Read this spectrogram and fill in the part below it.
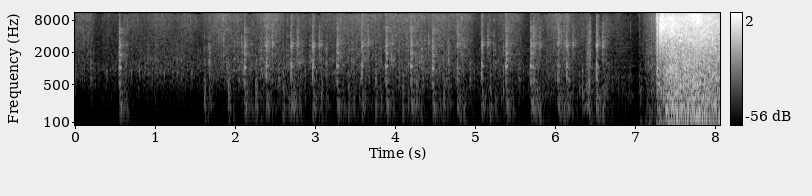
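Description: Footsteps clank rhythmically on a metal ladder.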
